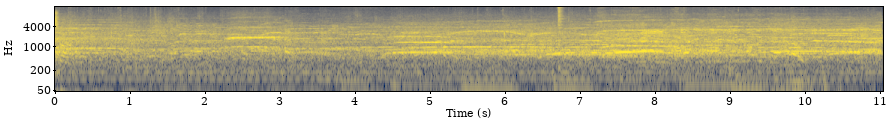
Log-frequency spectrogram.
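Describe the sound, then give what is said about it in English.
An audience applauds steadily, the dense clapping blended with cheers, whoops and overlapping crowd voices, holding a continuous moderate level and swelling slightly partway through. “Well, yo, how about a round of applause for the love from the audience?”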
